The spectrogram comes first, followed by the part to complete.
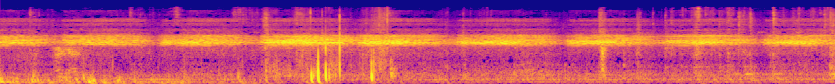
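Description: Simplex TrueAlert fire alarm horns sounding during a system test, a shrill horn tone going on and off in repeated pulses.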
